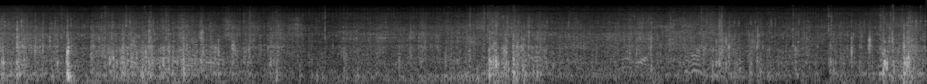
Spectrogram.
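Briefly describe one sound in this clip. A bicycle's frame and chain clatter over bumps.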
